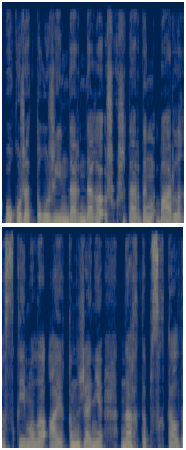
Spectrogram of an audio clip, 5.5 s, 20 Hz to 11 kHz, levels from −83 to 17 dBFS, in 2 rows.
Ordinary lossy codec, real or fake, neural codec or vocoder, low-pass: none; real; none; none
